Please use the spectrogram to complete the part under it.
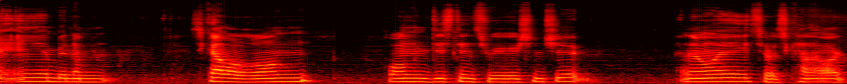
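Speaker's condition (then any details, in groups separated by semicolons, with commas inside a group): Cerebral palsy; affects legs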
